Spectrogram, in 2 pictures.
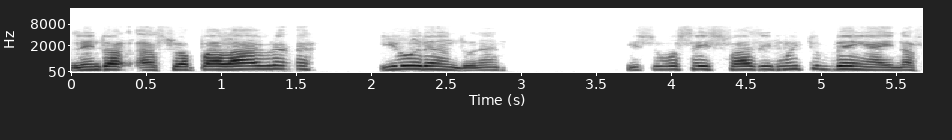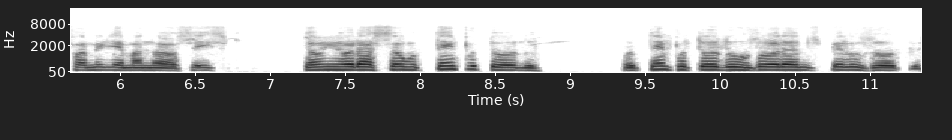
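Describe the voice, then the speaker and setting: Dark and mellow in tone, the voice has ordinary pitch variation and a dry, close sound with no echo. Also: man. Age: 70s. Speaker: physician lecturer at a Bible study. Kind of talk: health and religious talk to a group. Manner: halting, with frequent repetitions and self-corrections.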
